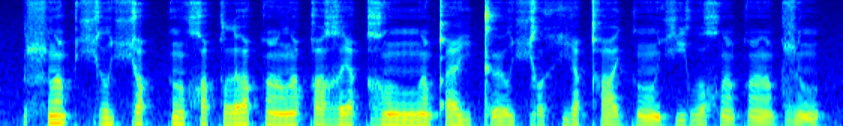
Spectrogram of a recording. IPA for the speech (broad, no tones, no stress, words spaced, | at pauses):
ɬõqçɵo̯ çoqkũχoq loqɔ̃ːo̯qɔʁiːq ʁũːqʼiːkʼə˞o̯çɔ xiqʰɔe̯kõːç juχũqõːqɮũ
